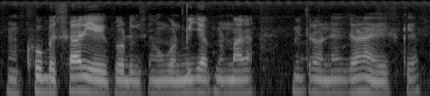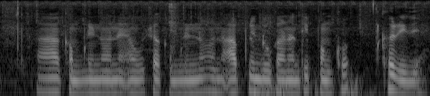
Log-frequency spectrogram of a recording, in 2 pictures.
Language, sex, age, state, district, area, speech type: Gujarati, male, 45-60, Gujarat, Morbi, rural, spontaneous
